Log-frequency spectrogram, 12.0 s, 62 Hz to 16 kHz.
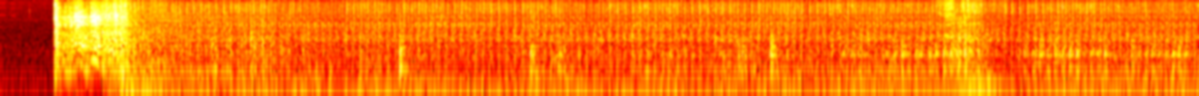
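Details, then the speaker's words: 1972 Datsun 510 with a carbureted L20B engine, started after an alternator replacement and a fix for a vacuum leak at the carburetor base, with idle being adjusted. It catches and settles into a slow, steady low idle around 470 rpm with no misses. Normal idle. "right now I'm just adjusting the idols through right now I'm at 470 and it's idling which is fantastic"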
